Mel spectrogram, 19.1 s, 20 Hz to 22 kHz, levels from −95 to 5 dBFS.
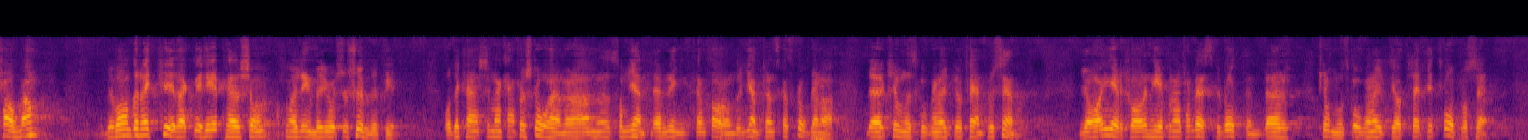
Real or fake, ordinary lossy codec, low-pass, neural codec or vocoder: fake; none; 7.2 kHz; codec, 44.1 kHz, 2.6 kbps, DAC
